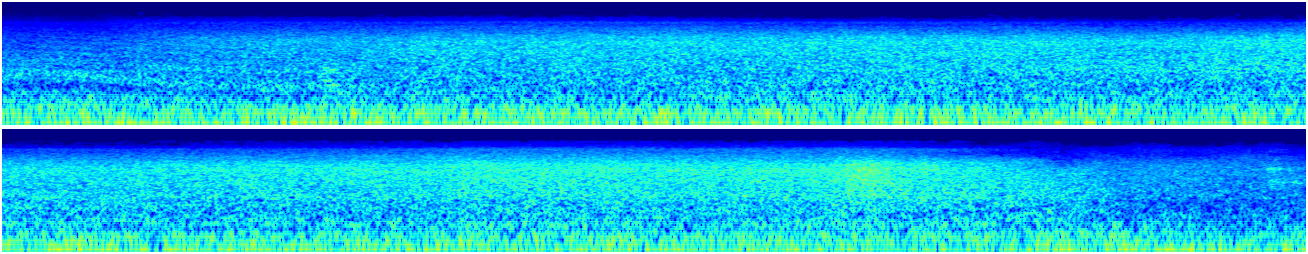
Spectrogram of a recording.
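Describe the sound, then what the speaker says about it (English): A waterfall in a Kentucky state or federal park roars as a dense, unbroken rush of falling water, loud and close, holding steady for the whole stretch. "Check it out, we found the waterfall."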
